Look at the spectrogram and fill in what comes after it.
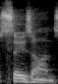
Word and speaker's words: Saison: but is a more popular one is a Saison, if I'm saying that correctly. – Yep, Saison.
